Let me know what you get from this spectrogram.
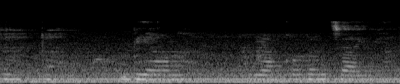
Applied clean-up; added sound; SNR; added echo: none; Engine / Mechanisms; -1 dB; reverberation time 2.7 s.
